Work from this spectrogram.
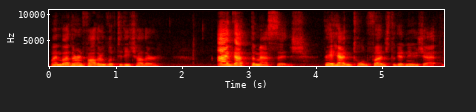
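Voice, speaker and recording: A middle-aged woman reading a children's novel aloud in an expressive storytime style. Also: on the low side, moderate pace. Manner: expressive, acts out dialogue. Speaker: storytime reader. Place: small home room, seated indoors.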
